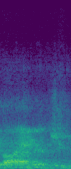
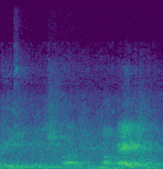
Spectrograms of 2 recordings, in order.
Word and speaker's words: lineage: 佛法，OK，好，佛法，哎，那个谁最爱听佛法？哪一种人最爱听佛法？就是大妈最爱，对不对？大妈这样听起来，OK。然后呢，法脉是一条直线，所以你看它前面的字根是 line，对不对？line。然后呢，加上 age 这个字就变成名词型的，但是发音要改，它叫做 lineage，它不念 lineage，它念 lineage，OK？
